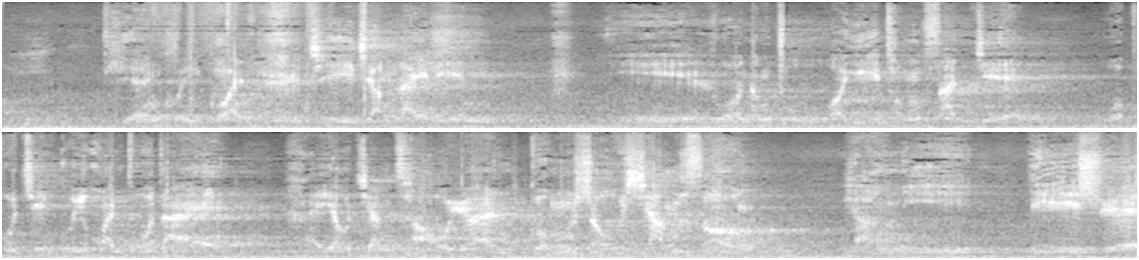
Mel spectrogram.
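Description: A man speaks in a low, stern voice.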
